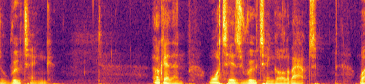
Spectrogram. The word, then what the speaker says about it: routing: Now firstly, I know that Americans pronounce that word as routing, but I'm British and we have an international audience, so throughout this episode I'll be pronouncing it as routing.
